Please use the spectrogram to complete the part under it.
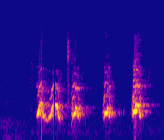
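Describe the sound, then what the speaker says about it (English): Dogs bark and yip at home during a remote video interview, several short, close barks in uneven bursts against near silence. "The dogs are biting."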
